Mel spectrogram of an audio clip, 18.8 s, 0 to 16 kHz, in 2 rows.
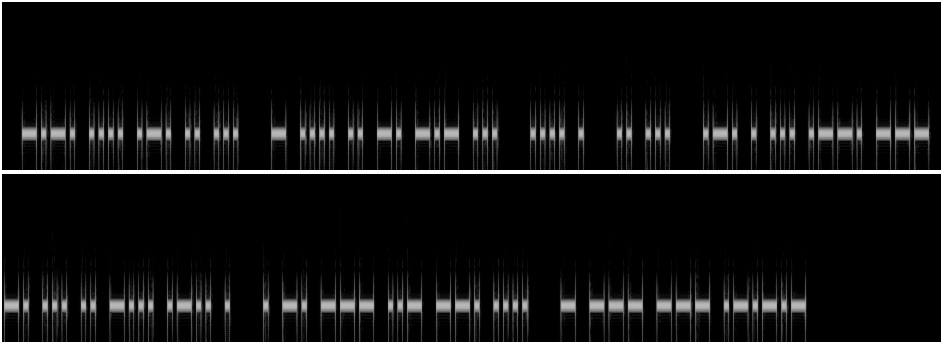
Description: Morse code, heard as a keyed tone, about 25 wpm, 700 Hz. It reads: CHRIS THINKS HE IS RESPONSIBLE ENOUGH TOO.
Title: Easy Phrases 25wpm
